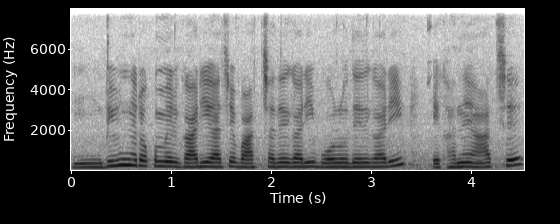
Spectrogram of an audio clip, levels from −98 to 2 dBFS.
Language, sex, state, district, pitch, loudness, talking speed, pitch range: Bengali, female, West Bengal, Dakshin Dinajpur, 205 Hz, -14 LUFS, 145 wpm, 195-225 Hz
